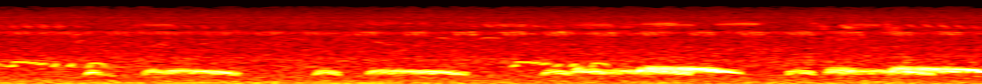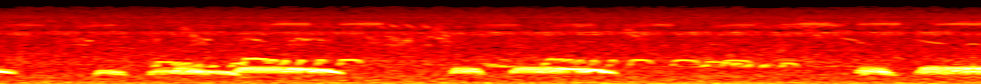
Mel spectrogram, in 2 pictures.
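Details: Repeated dove cooing in a trapping context: many short and long low coos in a loose rhythm over ten seconds, with thin higher twittering notes from another bird scattered through and faint hiss.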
